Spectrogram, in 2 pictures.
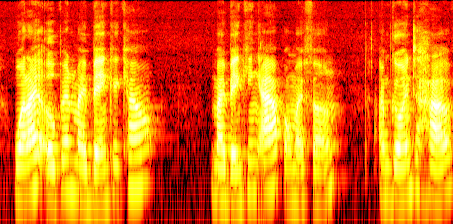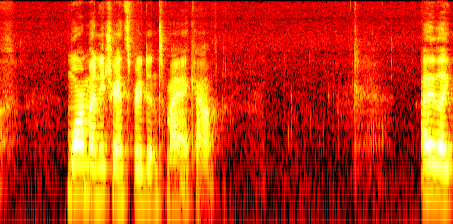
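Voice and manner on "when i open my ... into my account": ordinary talk, nothing marked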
